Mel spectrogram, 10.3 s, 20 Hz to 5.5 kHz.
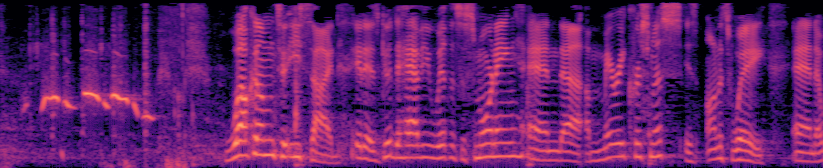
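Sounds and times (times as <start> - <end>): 
person whistling a tune: 0.3 - 2.1
speech: 2.8 - 10.2.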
